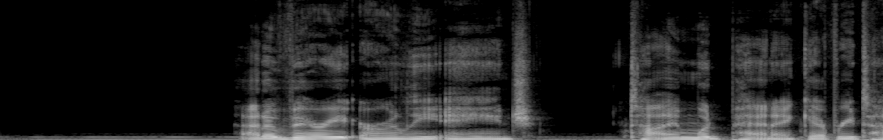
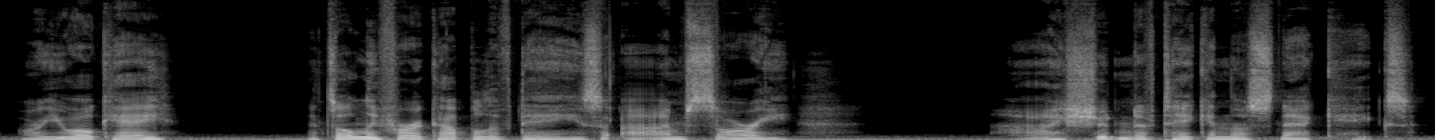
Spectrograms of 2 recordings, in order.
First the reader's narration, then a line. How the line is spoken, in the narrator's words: I said softly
